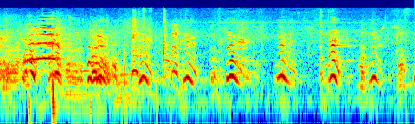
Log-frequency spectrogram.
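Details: Chimpanzees (Pan troglodytes) at the Ngamba sanctuary give loud, hooting calls that rise and fall, repeated in quick overlapping bursts.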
